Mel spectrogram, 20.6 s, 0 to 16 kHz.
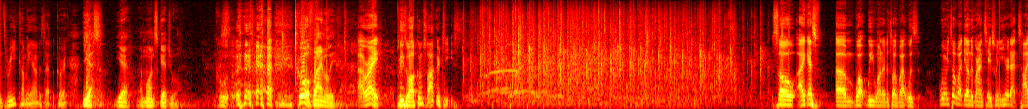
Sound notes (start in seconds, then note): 4.4 laughter; 11.0 applause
